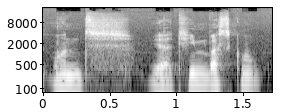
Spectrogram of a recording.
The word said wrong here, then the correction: Basquiat: ich kann das gar nicht aussprechen, ey. Basquiat. – Basquiat.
